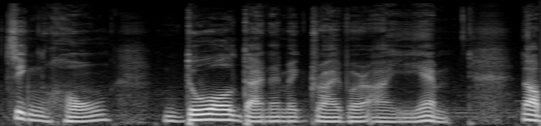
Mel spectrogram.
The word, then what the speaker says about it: JingHong: And the name of the IEM is called JingHong. JingHong.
